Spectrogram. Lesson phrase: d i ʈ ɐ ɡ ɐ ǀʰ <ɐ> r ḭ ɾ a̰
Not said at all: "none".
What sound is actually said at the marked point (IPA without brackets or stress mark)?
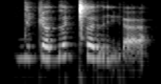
ɐ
